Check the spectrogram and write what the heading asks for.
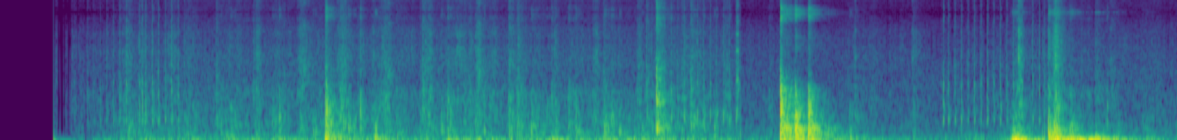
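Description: Footsteps along an indoor hallway with camera handling noise. Several loud thumps break in, about four seconds in, around ten seconds, and loudest near the end. The sound starts abruptly after a brief silence.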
